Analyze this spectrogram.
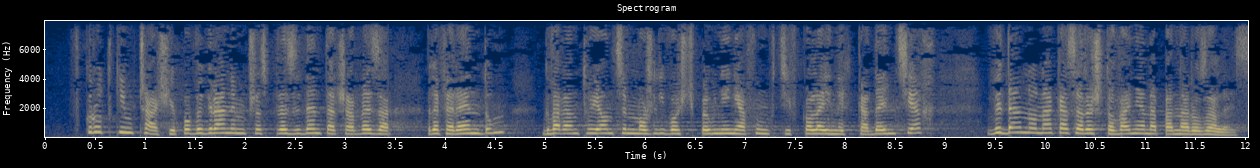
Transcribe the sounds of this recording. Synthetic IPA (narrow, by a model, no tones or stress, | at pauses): fkɾut̪kʲimt͡ʂaɕɛpɔvɘɡɾanɘmpʂɛspɾɛzɘd̪ɛnt̪at͡ʂavɛza | ɾɛfɛɾɛnd̪um | ɡvaɾant̪ujɔnt̪sɘmːɔʐlʲivɔɕt͡ɕpɛwɲeɲafuŋkt̪sʲjifkɔlɛjnɘxkad̪ɛnt̪sʲjax | vɘd̪anɔnakasaɾɛʂt̪ɔvaɲanapanaɾɔzalɛs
